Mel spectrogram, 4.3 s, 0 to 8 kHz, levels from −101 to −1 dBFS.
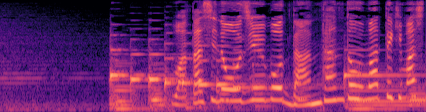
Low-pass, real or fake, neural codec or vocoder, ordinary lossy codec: none; real; none; none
